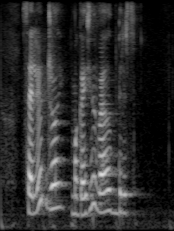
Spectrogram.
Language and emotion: Russian, positive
